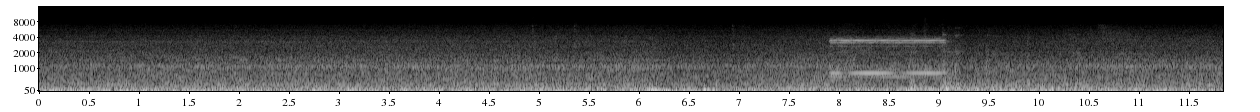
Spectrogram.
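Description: Yurikamome rubber-tyred automated train running into a station and coming to a stop, with steady running and in-car noise. A short electronic tone of about a second sounds about eight seconds in.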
